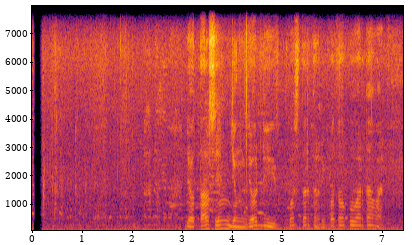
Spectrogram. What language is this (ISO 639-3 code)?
sun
